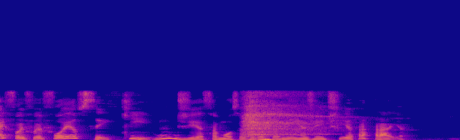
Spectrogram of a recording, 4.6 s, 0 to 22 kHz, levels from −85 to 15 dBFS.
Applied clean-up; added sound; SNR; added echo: classical method WPE with log-MMSE.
